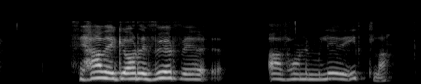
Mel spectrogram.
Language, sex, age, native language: Icelandic, male, 11, Icelandic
